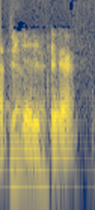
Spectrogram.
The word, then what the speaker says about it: pied-à-terre: It'd be good to have, if you could just have like a little like pied-à-terre. How do you pronounce that? You know, just like a little chef. – Yeah, pied-à-terre.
